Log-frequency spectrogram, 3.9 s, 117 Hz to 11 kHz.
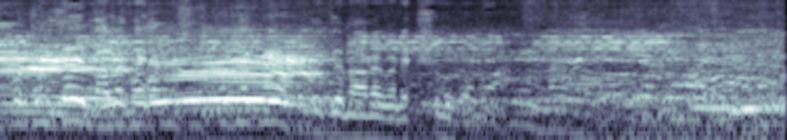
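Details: At the Ambari cattle market in Dinajpur on 18 September 2023, a Sahiwal bull or calf gives one sustained, level moo of about a second, followed by quieter lowing and background voices.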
